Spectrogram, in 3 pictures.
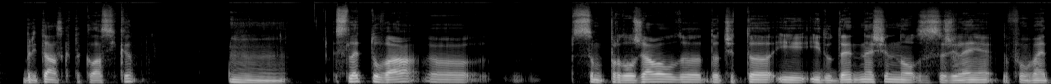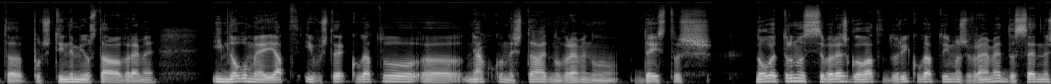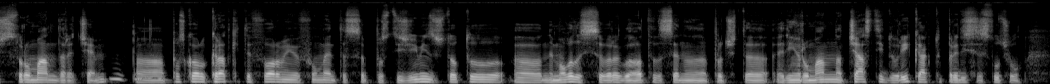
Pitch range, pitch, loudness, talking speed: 100-120 Hz, 110 Hz, -24 LUFS, 155 wpm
